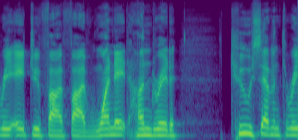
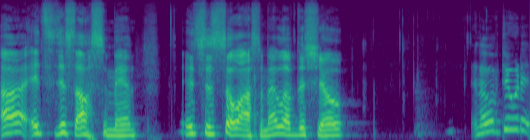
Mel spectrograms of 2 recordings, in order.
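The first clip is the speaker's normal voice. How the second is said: tearful speech, crying while talking. Thanking viewers of the show on camera, crying while talking. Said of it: "they're really coming".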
